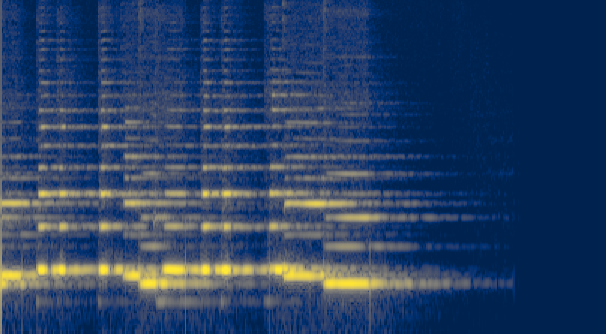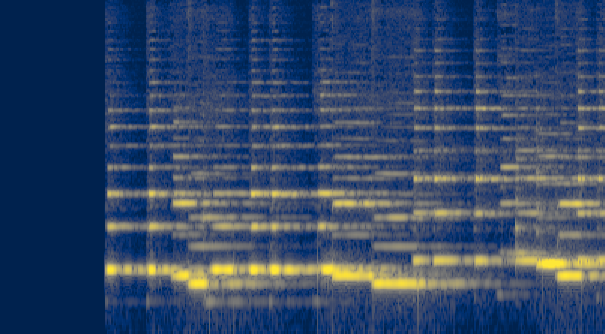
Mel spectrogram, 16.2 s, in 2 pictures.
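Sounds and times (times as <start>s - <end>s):
B-flat clarinet playing: 0.0s - 5.2s, 9.5s - 16.1s.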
